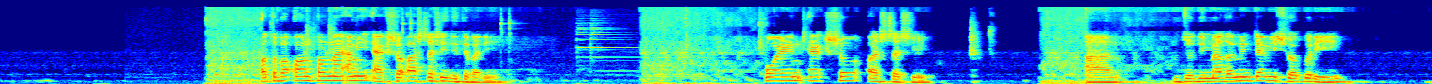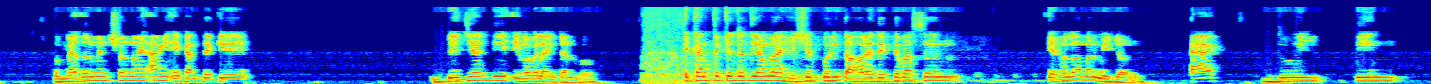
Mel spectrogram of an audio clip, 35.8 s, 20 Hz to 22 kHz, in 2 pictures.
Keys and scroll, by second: 2.5 shift+f, 9.6 KP_Decimal, 10.1 KP_1, 11.0 KP_8, 12.3 Return.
